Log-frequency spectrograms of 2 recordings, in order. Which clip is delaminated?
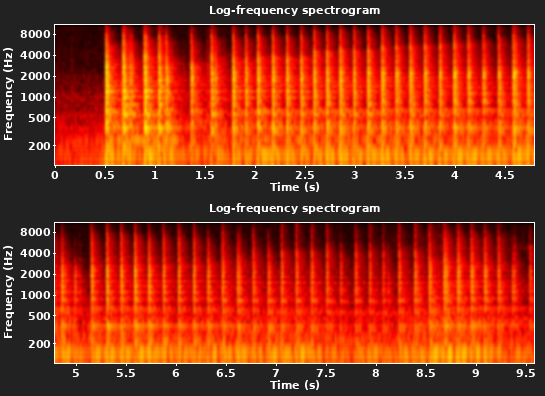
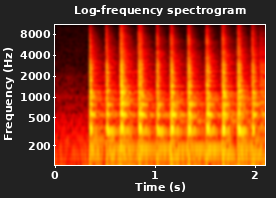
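The first.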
